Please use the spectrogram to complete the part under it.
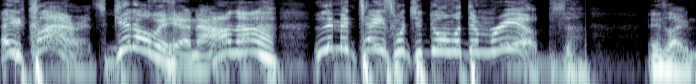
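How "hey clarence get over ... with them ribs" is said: very high, sing-song, swooping put-on voice. Acting out a slave owner smelling barbecue: acting as a slave owner. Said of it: "then the slave owners are like".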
